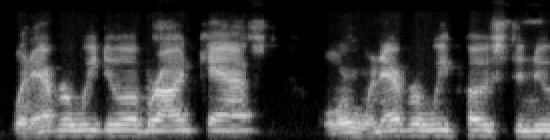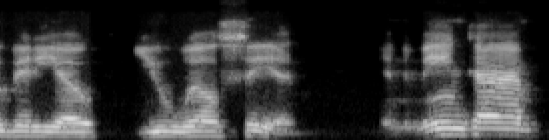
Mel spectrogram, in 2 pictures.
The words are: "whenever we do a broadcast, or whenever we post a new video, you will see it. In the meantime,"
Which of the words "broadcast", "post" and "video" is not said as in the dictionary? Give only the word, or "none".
none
